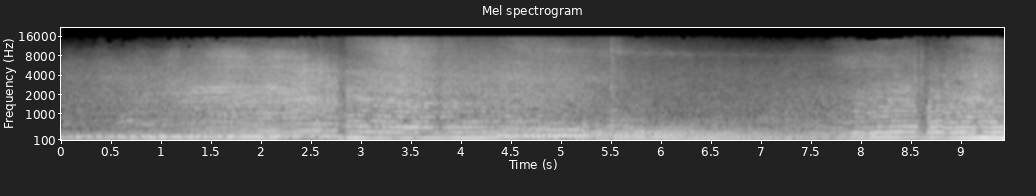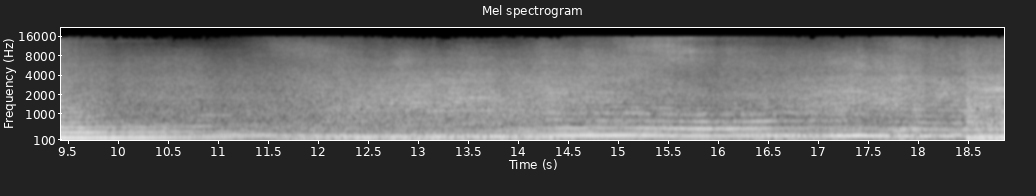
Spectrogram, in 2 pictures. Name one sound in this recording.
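Racing car engines roar loudly as cars speed past one after another, revving and shifting gears.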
